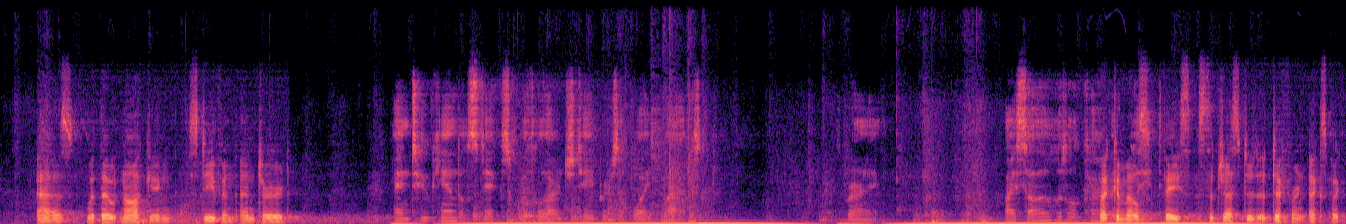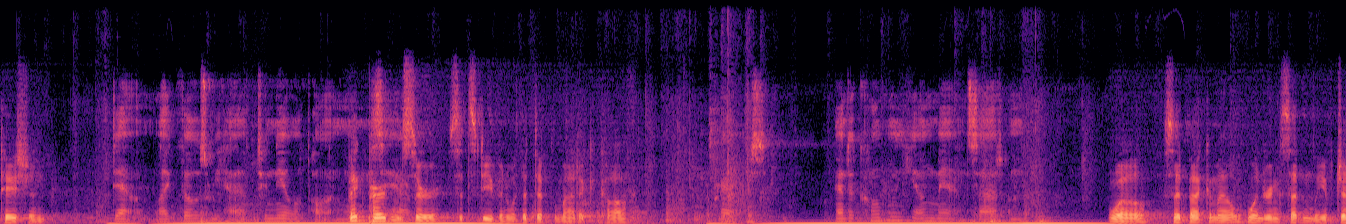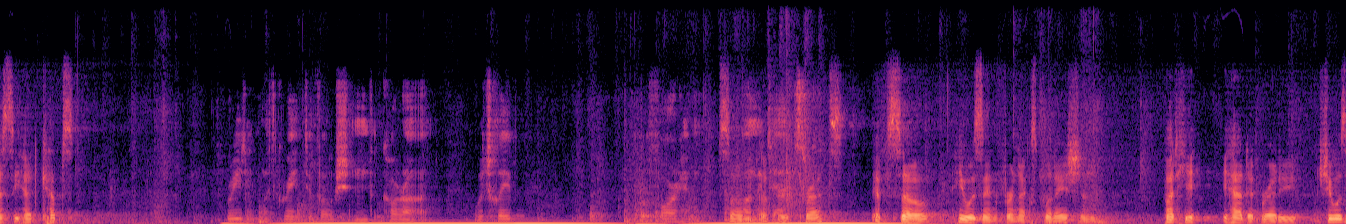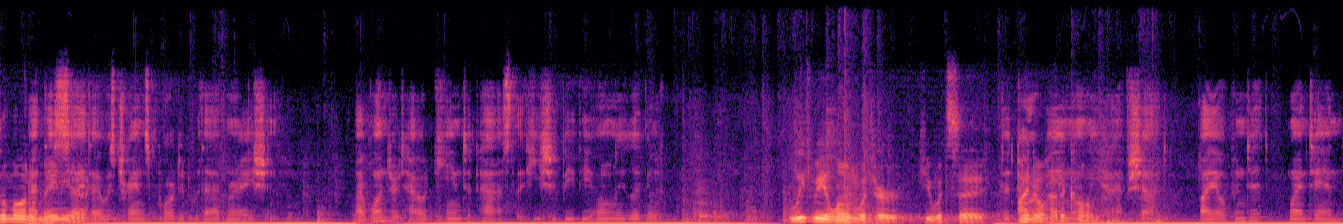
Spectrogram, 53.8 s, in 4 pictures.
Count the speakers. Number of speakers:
two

